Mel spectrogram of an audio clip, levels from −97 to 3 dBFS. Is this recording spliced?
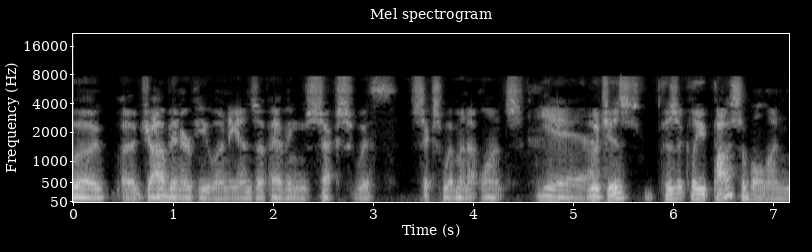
yes; 1 cut; at 4.5 s

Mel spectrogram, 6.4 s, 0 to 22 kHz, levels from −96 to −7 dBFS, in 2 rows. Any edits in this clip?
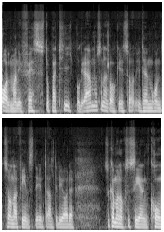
yes; 1 cut; at 2.1 s

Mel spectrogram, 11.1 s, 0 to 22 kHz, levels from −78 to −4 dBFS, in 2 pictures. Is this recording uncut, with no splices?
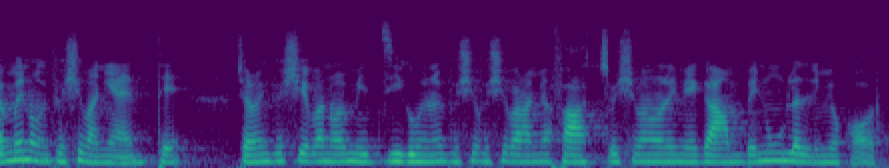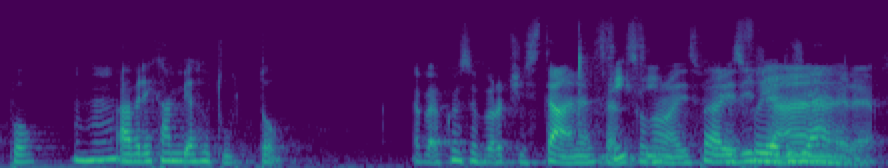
no; 3 cuts; at 3.0 s, 3.8 s, 7.5 s

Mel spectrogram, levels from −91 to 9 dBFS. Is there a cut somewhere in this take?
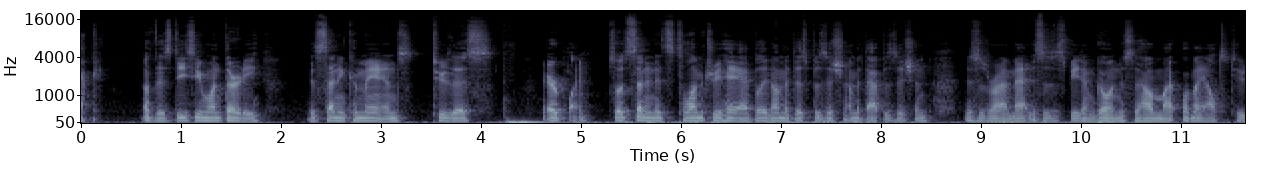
no; 0 cuts

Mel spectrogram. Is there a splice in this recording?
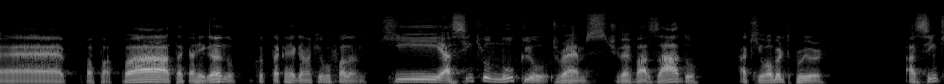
yes; 4 cuts; at 2.4 s, 3.7 s, 5.5 s, 7.2 s

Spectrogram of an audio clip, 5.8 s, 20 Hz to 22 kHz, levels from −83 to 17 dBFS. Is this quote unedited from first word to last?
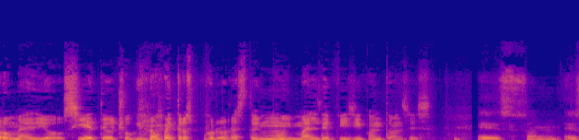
no; 1 cut; at 4.7 s

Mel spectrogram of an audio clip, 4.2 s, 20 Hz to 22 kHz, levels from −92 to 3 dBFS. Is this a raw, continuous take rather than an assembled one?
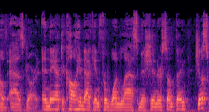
yes; 0 cuts

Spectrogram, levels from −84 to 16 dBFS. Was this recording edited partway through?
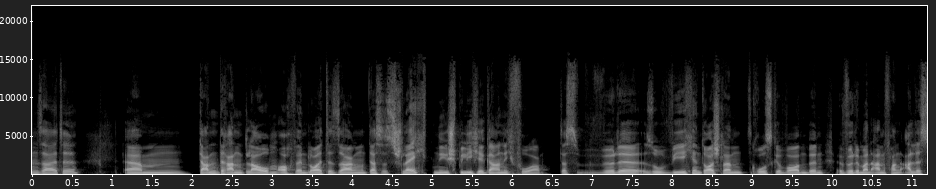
yes; 2 cuts; at 9.0 s, 10.0 s

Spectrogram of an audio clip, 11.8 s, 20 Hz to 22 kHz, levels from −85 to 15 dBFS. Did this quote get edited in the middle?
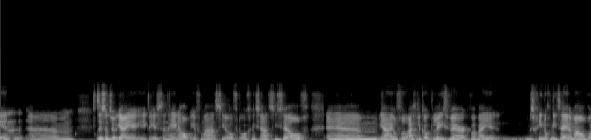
yes; 3 cuts; at 1.9 s, 2.9 s, 6.5 s

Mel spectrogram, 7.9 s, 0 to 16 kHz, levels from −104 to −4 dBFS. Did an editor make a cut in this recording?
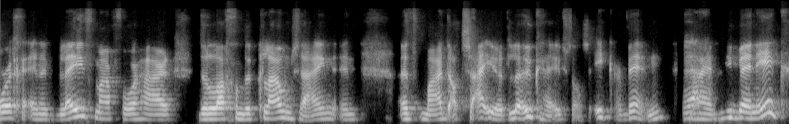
yes; 1 cut; at 6.8 s

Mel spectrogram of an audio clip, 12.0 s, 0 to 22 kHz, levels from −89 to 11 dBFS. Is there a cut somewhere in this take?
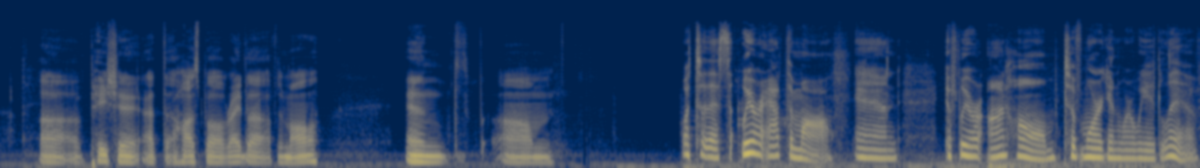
yes; 7 cuts; at 2.4 s, 2.8 s, 4.9 s, 7.0 s, 7.4 s, 10.0 s, 10.8 s

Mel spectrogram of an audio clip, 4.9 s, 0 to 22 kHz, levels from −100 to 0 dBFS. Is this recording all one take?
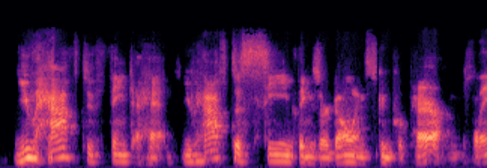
no; 2 cuts; at 2.9 s, 3.8 s

